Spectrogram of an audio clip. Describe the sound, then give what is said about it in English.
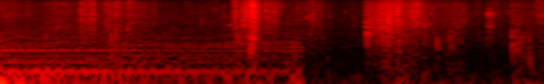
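Footsteps walking down a purpose-built wooden ramp in a children's outdoor learning garden: a few soft, evenly spaced steps in quiet surroundings, after a low hum that cuts off partway through. “I'm walking down the purpose-built wooden ramp that's accessible for all the children and families.”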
